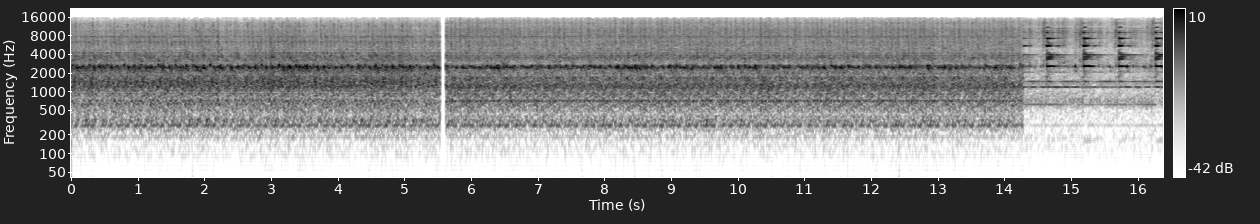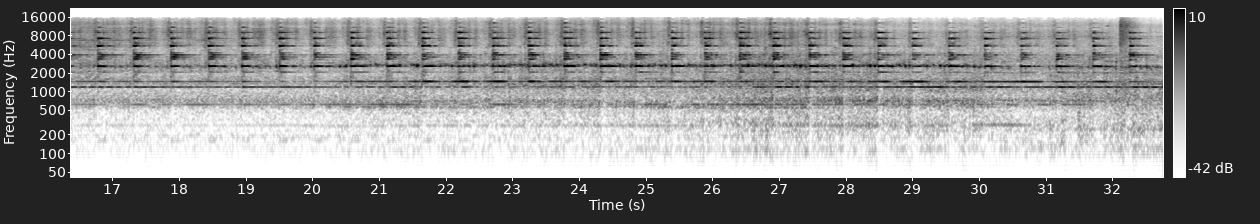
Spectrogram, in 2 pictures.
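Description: Diesel engine of a 1954 Baldwin RS-4-TC switcher locomotive running steadily, heard close up at its open engine-compartment doors. There is a brief break in the sound about six seconds in. About halfway through, the sound changes to the locomotive rolling past, its wheels clacking over rail joints a little more than once a second under steady high whining tones.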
